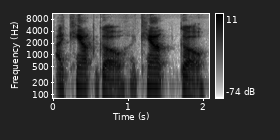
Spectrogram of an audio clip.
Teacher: stopped so it sounds like i can't go i can't go i lift my tongue up for the t i just keep my n sound short · What you might have noticed is I didn't say I can't go. That T ends up being stopped. So it sounds like I can't go, I can't go.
